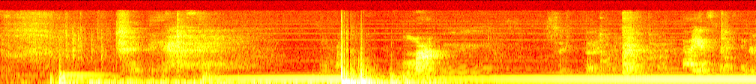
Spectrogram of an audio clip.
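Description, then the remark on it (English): A steady low electrical hum from an overly hot microphone drones beneath faint, muffled voices, swelling louder toward the end, with a few heavy thumps and knocks like the microphone being handled. “Hum. No, Hum, you're bad.”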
